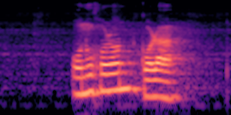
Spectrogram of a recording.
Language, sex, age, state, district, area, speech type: Assamese, male, 18-30, Assam, Sonitpur, rural, read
